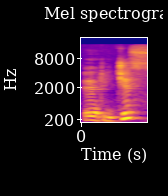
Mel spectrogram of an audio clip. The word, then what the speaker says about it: Regis: Но правильнее все-таки называть Regis, если сравнивать с написанием и произношением улицы Regent Street.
